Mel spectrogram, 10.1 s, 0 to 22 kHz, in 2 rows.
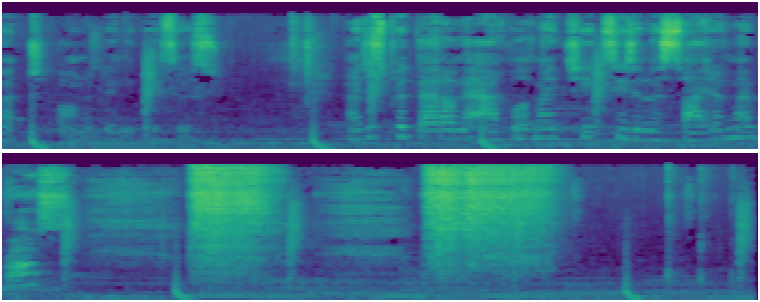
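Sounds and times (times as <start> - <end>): background music: 0.0 - 10.0
woman blowing on a brush: 6.3 - 7.2, 7.9 - 9.0.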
